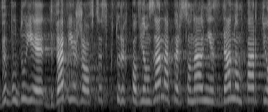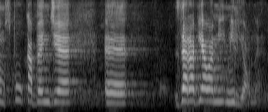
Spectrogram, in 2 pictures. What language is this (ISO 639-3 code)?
pol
